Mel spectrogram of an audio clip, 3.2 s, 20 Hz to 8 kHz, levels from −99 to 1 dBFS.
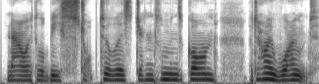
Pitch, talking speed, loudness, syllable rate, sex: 175 Hz, 205 wpm, -18 LUFS, 4.8 syllables/s, female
